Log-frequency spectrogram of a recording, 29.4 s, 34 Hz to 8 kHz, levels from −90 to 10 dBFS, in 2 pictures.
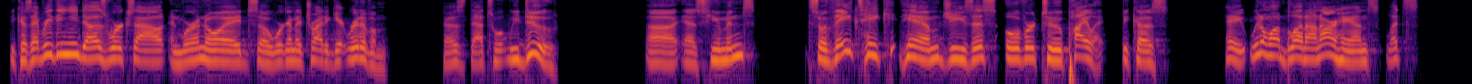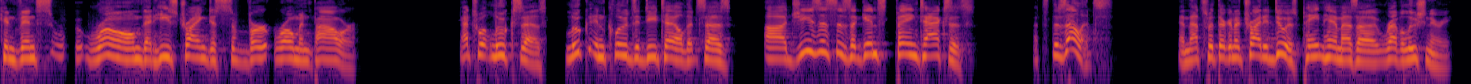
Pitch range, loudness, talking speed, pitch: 150-200 Hz, -28 LUFS, 180 wpm, 175 Hz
